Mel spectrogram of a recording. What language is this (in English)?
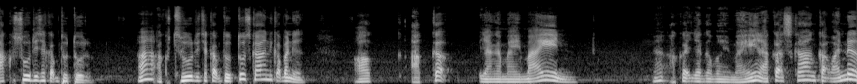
Malay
